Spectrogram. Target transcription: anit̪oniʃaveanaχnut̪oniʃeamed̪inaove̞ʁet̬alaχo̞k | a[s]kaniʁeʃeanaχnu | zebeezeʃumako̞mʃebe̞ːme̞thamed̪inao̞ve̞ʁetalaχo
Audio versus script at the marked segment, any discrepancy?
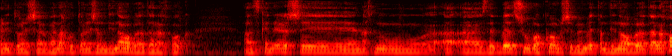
yes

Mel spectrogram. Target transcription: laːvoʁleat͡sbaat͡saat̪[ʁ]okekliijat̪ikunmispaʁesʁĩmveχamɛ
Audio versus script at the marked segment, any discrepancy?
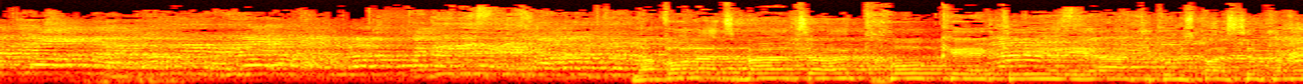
yes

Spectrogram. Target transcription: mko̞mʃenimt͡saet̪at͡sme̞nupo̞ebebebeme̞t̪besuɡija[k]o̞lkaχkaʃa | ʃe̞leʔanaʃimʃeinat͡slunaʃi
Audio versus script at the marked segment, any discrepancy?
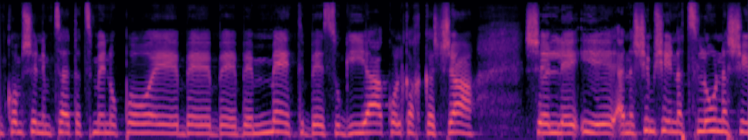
no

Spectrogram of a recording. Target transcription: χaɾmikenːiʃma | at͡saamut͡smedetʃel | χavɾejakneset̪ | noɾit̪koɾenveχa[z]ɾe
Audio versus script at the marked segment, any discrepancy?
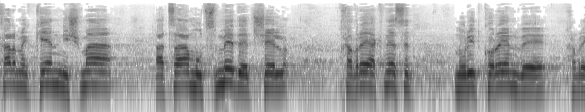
yes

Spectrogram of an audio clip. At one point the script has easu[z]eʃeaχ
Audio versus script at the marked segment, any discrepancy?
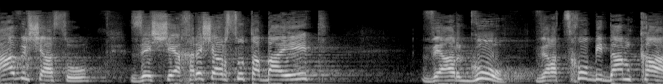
no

